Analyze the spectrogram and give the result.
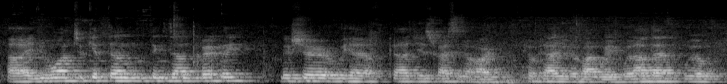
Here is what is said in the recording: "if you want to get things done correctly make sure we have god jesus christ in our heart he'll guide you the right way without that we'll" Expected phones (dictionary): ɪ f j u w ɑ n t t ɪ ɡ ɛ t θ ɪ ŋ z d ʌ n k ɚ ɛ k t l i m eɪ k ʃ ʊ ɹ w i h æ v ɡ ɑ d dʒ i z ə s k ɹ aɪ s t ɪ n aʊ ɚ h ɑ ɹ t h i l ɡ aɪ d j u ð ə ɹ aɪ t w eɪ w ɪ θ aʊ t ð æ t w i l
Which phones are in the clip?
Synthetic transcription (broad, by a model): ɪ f j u w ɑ n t t ɪ ɡ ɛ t θ ɪ ŋ z d ʌ n k ɚ ɛ k t l i m eɪ k ʃ ʊ ɹ w i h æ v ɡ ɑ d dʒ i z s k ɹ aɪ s ɪ n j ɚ h ɑ ɹ t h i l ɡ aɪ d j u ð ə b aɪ w eɪ w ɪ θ aʊ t ð æ t w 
